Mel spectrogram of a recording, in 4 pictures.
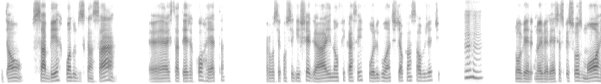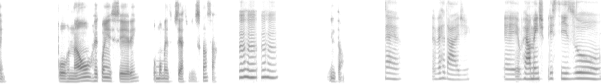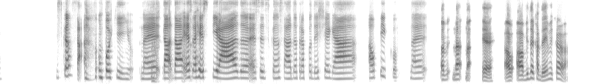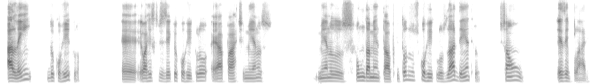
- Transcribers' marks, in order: chuckle; laugh
- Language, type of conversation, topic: Portuguese, advice, Como você descreve a sensação de desânimo após não alcançar suas metas mensais?
- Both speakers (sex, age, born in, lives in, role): female, 30-34, Brazil, Portugal, user; male, 45-49, Brazil, United States, advisor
